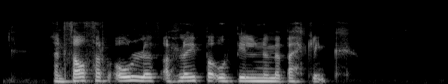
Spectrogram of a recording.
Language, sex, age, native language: Icelandic, male, 18-19, Icelandic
